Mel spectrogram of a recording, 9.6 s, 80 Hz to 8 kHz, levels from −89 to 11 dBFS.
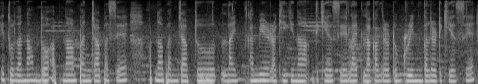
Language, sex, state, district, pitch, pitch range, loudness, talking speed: Nagamese, female, Nagaland, Dimapur, 200 Hz, 195-210 Hz, -19 LUFS, 150 wpm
